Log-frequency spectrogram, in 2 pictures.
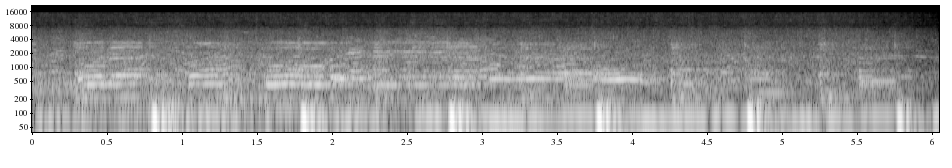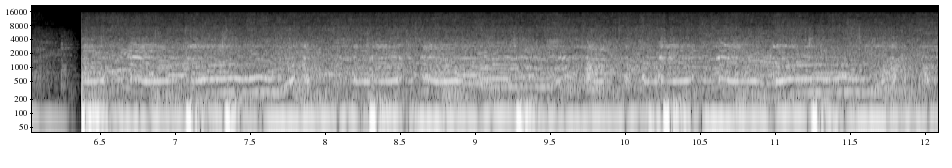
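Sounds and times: live band playing amplified music: 0.0 - 12.0
steady drum beat: 0.0 - 12.0.

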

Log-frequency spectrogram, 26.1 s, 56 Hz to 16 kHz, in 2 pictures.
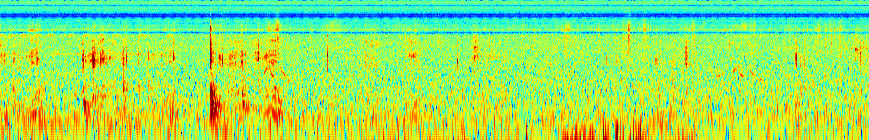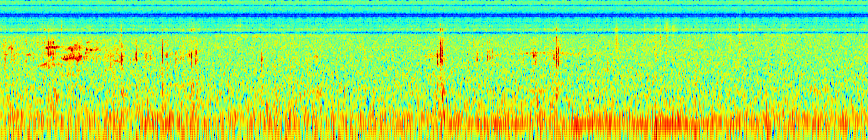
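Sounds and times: faint low hum: 0.0 - 26.0
faint ticks: 19.3 - 24.4.

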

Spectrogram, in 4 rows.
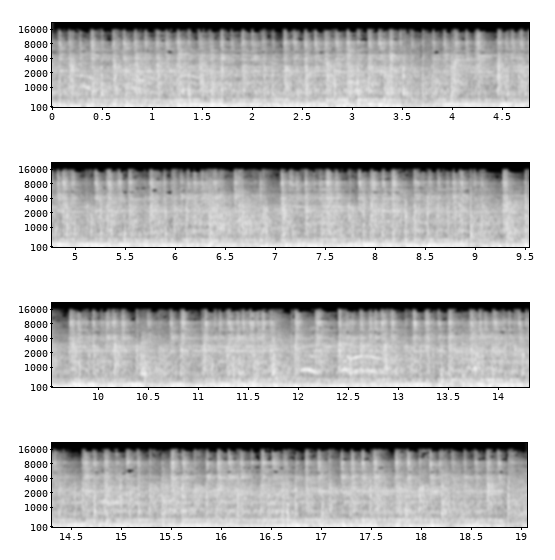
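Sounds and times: woman singing: 0.0 - 3.6, 11.9 - 17.6
flamenco guitar playing: 0.0 - 19.0
sharp hand-clapping: 0.0 - 19.0.

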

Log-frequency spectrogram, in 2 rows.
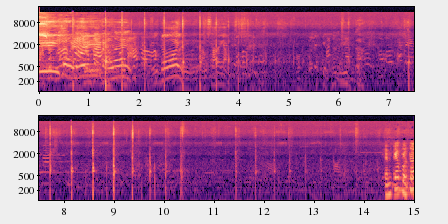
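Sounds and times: volleyball bouncing on dirt: 0.3 - 4.3, 7.2 - 10.6, 11.3 - 13.3.

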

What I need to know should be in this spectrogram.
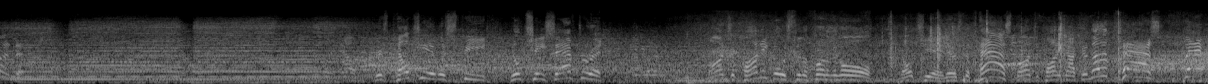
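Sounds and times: goal horn: 0.0 - 5.0
crowd noise: 2.6 - 12.0.

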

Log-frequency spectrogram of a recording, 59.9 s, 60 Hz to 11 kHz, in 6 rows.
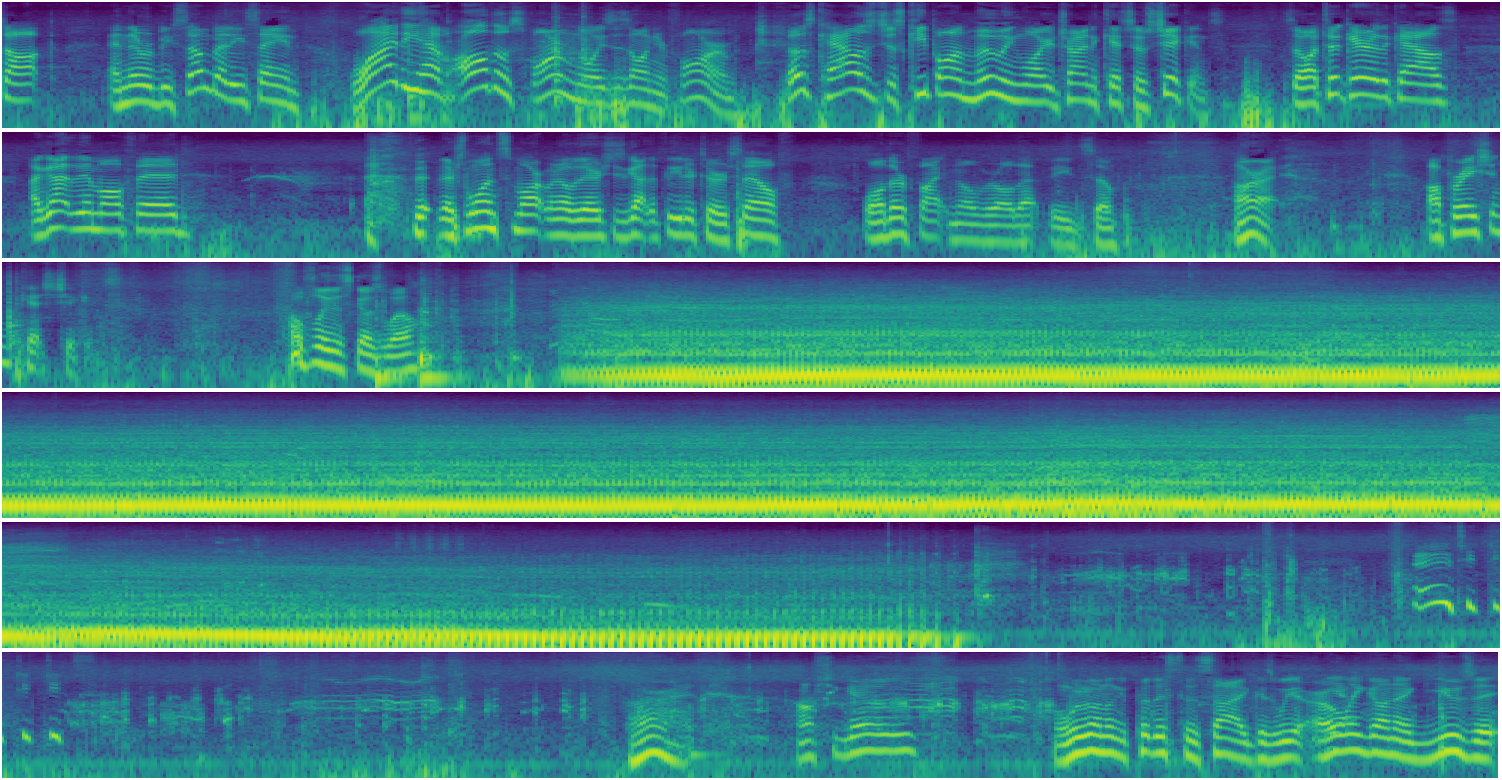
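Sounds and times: single-cylinder engine running: 23.6 - 46.5.

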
